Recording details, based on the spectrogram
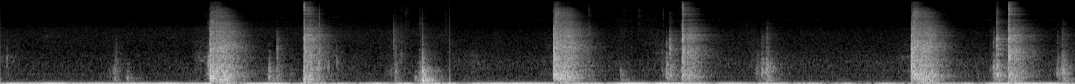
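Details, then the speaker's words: BMW E46 convertible door opened and shut repeatedly after its dry seals were cleaned and treated with Honda seal grease: solid thuds, the seals now mostly quiet with a slight remaining squeak. "And here's the final result. There's a little bit of a squeak."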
